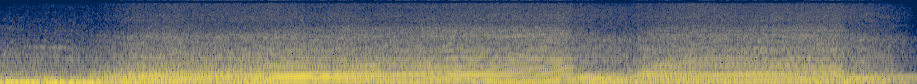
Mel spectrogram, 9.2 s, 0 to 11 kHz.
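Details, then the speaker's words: 1969 Camaro with an LS3 on Holley EFI, air ride, street drive after fixes for stalling and start-up/idle problems, coolant temps good: deep V8 pulls cleanly, revs climbing evenly with a shift near six seconds, no stumble; now drives normally. "I can tell you it's already driving better because it was stalling out left and right when it rolled up and now it's driving very normal coolant temps are staying good"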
